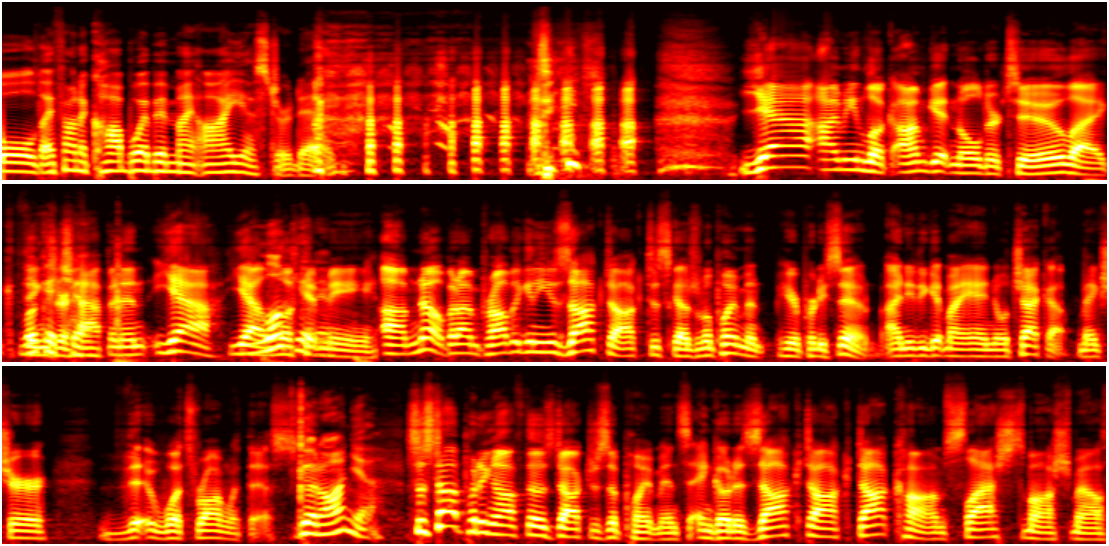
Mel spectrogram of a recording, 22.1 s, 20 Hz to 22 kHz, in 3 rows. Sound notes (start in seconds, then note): 2.1 laughs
